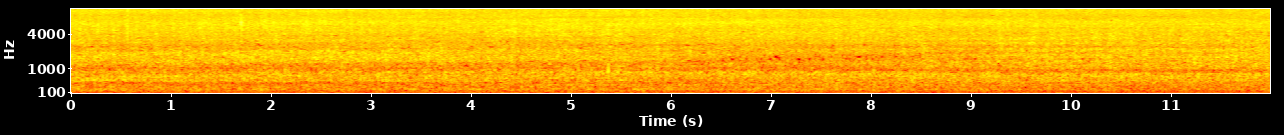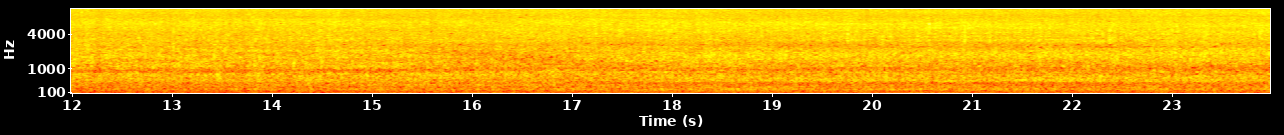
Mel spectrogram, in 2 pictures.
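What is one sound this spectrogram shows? Water splashes steadily over a small stone spillway close by.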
